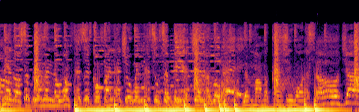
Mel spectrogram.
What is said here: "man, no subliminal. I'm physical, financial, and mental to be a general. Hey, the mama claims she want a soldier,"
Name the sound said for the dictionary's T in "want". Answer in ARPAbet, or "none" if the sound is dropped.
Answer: none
